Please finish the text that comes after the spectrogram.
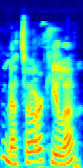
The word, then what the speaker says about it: Metta Archilla: Did I pronounce that right, first of all? You did. Metta Archilla.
